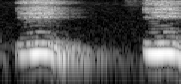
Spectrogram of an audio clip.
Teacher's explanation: वर्णमाला की जो ई है उनका उच्चारण तालव्य से होता है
